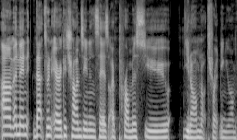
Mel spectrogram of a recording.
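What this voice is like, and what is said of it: Usual voice. Nothing is said of it.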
